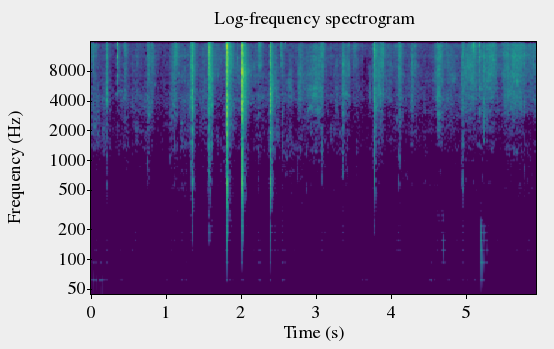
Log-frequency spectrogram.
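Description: Flatbread dough being slapped and flipped between bare palms to stretch it thin. There is a quick run of about five sharp slaps between one and two and a half seconds in, then two more spaced-out slaps later.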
